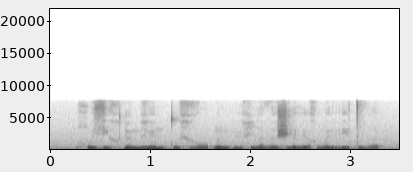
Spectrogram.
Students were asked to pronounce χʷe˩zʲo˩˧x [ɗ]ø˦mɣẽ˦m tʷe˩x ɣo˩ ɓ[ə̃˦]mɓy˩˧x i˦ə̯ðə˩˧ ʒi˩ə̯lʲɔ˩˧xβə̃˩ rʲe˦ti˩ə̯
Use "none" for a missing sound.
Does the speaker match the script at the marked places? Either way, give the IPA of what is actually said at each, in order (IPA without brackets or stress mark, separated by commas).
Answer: ɗ, ə̃˦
